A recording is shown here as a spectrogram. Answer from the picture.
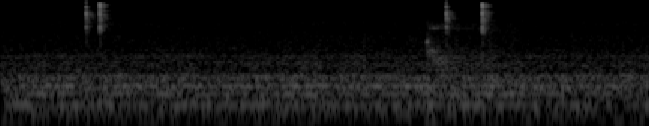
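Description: Two pairs of faint computer mouse clicks, the first about half a second in and the second about three seconds in, each a quick press and release, over near-silent room tone.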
